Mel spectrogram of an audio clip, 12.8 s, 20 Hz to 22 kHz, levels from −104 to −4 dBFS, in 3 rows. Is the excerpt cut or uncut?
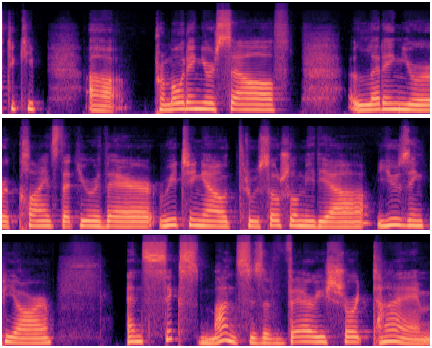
uncut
